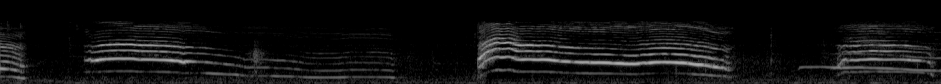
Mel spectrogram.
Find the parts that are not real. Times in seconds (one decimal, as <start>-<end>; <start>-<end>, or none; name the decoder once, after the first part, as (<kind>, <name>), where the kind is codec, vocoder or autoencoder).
none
